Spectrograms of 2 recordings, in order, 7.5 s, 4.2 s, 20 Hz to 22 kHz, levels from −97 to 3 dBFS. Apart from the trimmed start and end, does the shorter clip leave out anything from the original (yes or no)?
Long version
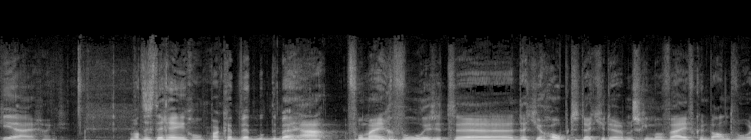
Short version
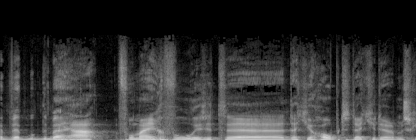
no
